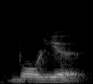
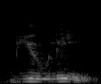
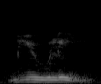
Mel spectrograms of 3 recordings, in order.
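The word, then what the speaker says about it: Beaulieu: pronunciation for it is bewley bew is kind of logical because it comes from beauty beautiful so there is a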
